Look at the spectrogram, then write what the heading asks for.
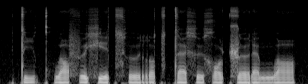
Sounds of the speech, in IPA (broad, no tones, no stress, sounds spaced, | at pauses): t i kʷʰ ɑ f ø xʲ e t͡sʰ ɵ r ɔ t͡s t æ x ø x ɔ ʈ͡ʂ œ ɾ æ ŋʷ ɑ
